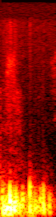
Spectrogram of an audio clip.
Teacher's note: মিম উচ্চারিত হচ্ছে, এই মিম উচ্চারণ করতে গেলে ঠোঁটের শুকনো অংশ দুটোকে একত্রে লাগাতে হচ্ছে আমাদের, যে অংশগুলো বাইরে থাকে, অর্থাৎ মিম।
